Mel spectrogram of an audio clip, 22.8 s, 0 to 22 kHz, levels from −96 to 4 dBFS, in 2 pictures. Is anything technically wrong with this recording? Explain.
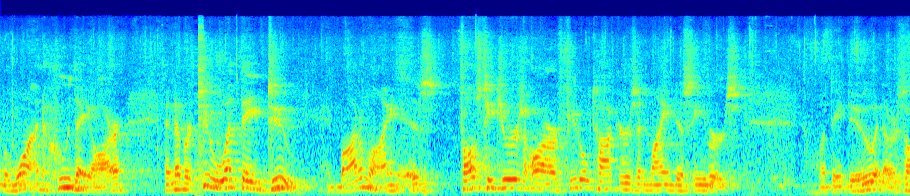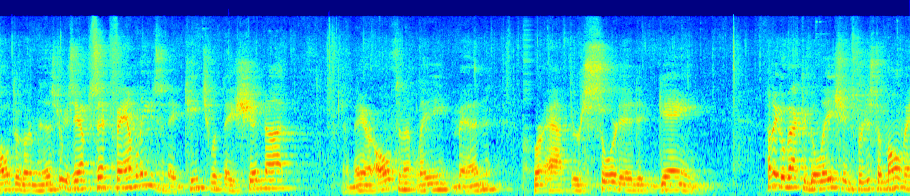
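Yes. The audio has lost LE Audio frames at five points: 0.40–0.44 s, 2.44–2.54 s, 5.30–5.33 s, 9.47–9.50 s and 17.93–18.06 s. The gaps last 40, 90, 30, 30 and 130 ms, which fits 10 ms frames. The 2.44 s loss is scattered across about 100 ms, with its longest run near 50 ms.

For each missing frame, the LC3 decoder rebuilt the audio from the last good spectrum with randomised signs. The sound therefore turns briefly into a noisy, hissy smear. In the 130 ms gap, that smear fades toward silence.

This is different from a plain dropout, which would cut to abrupt silence with a click at each edge. It is also different from waveform-repeat concealment, which produces a buzzy, stuttering echo of the previous sound.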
